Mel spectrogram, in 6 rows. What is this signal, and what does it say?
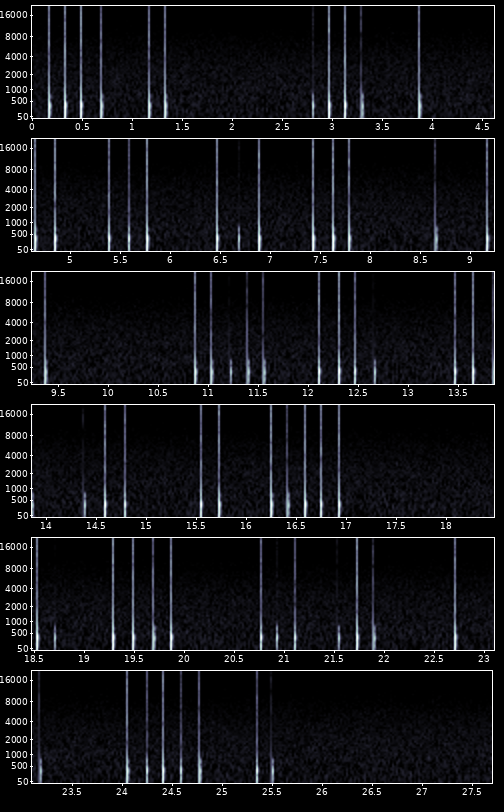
Tap code, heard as knocks on wood, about 5 knocks a second. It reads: R QHNB YNJ INAW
